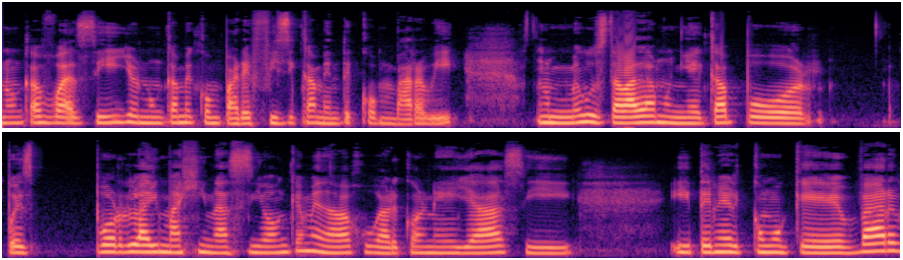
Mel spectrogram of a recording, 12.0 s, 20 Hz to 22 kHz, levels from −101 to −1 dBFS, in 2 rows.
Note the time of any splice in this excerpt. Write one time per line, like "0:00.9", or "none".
0:03.5

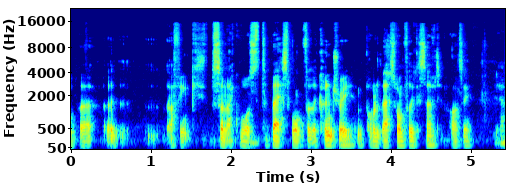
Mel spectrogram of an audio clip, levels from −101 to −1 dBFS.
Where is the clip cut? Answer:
0:01.7
0:02.4

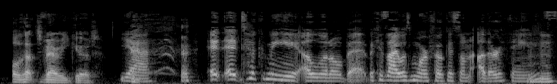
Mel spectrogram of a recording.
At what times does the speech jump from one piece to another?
0:01.1

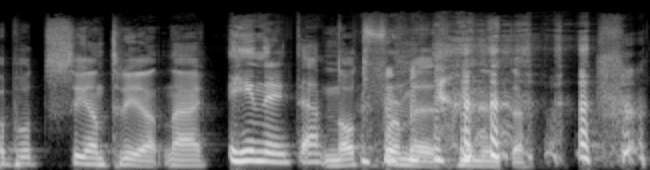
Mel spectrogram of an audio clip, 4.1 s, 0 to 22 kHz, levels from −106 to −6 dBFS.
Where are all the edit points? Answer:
none

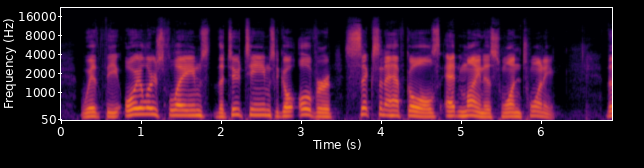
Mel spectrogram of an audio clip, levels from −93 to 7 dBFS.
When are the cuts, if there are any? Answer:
0:02.7
0:03.5

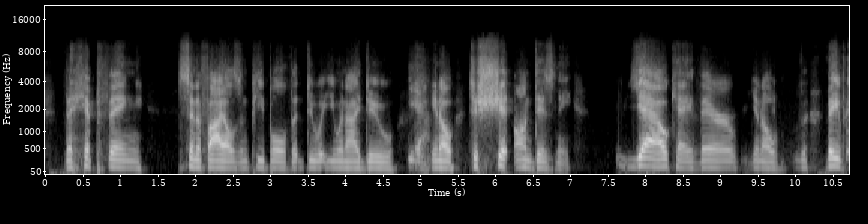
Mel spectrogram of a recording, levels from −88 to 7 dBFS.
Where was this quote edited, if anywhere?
0:01.8

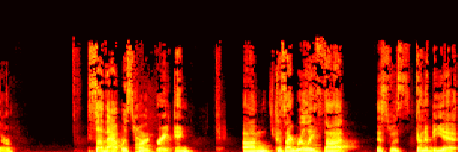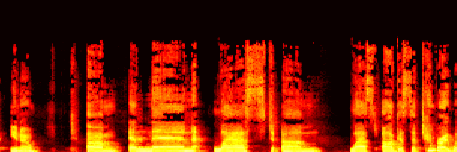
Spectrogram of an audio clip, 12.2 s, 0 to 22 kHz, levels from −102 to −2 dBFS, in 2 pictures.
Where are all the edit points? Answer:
0:07.8
0:10.6

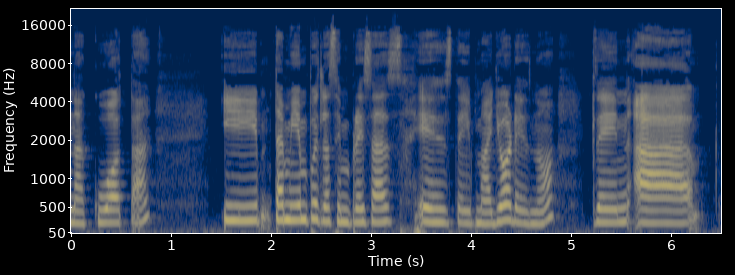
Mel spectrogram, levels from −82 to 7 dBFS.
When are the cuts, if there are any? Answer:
0:04.0
0:05.2

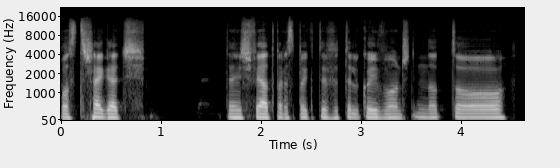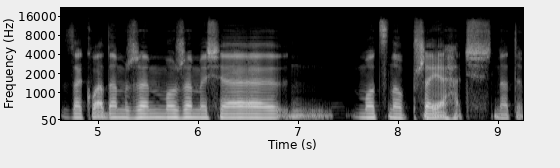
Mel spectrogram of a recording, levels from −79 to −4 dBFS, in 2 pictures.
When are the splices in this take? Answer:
0:02.1
0:03.5
0:04.5

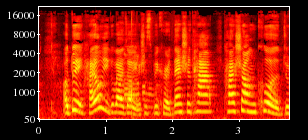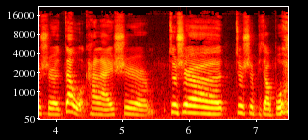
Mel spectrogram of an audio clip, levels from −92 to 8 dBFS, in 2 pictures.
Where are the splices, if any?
0:01.6

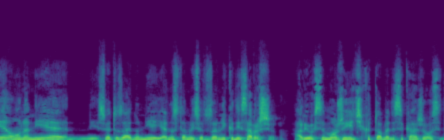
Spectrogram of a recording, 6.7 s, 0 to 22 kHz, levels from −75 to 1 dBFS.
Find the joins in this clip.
0:04.4

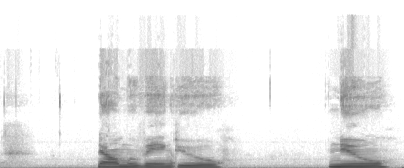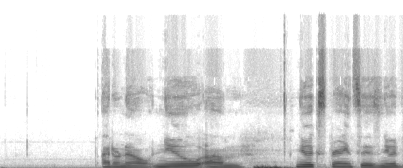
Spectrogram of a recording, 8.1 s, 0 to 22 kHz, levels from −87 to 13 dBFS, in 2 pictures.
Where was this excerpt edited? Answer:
0:01.0
0:01.8
0:04.6

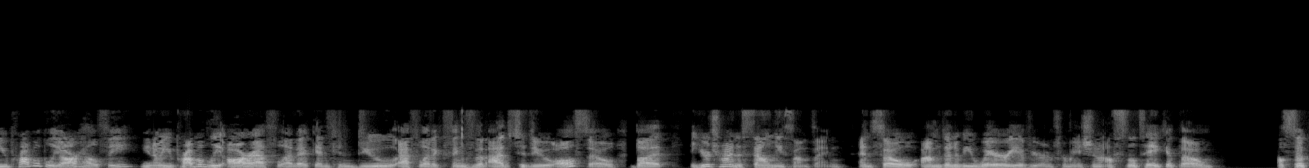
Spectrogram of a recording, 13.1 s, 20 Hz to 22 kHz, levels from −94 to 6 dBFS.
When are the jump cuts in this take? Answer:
0:05.1
0:06.2
0:08.5

